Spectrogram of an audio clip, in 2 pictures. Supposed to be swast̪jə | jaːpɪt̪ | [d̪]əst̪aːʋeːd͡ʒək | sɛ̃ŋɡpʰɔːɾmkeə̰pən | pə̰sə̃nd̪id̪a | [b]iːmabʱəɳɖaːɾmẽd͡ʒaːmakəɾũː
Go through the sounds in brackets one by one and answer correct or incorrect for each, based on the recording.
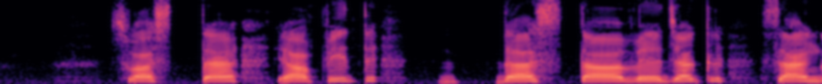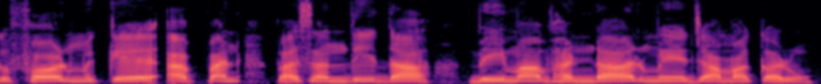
correct, correct

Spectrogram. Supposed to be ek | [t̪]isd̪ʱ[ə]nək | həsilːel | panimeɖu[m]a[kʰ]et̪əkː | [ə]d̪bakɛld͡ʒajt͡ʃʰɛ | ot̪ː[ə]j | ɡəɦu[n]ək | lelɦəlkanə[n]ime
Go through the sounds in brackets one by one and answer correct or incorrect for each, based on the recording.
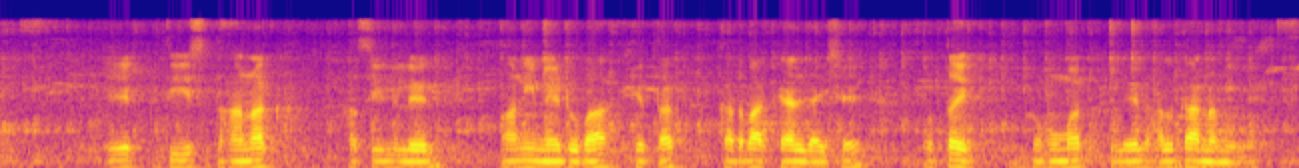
incorrect: d̪, incorrect: a, incorrect: b, correct, correct, correct, incorrect: m, incorrect: m

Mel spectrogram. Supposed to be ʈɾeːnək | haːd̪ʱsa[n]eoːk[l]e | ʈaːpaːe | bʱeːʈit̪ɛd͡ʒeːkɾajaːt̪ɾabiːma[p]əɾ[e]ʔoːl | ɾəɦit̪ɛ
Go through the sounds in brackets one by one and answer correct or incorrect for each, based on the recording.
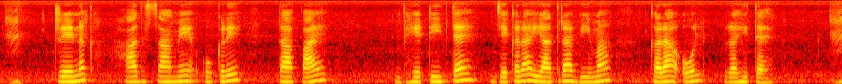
incorrect: m, incorrect: ɾ, incorrect: k, incorrect: a

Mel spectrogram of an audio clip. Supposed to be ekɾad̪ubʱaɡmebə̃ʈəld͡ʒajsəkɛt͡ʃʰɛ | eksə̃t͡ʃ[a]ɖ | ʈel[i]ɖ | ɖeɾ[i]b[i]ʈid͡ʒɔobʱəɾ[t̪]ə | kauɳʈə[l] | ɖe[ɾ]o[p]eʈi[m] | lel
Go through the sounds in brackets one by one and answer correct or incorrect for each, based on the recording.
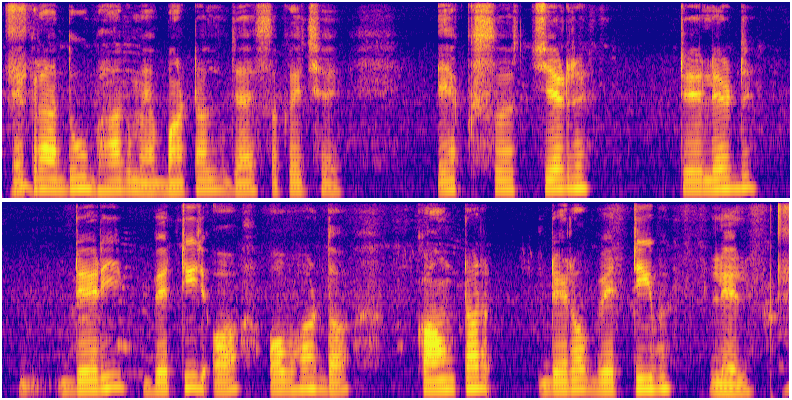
incorrect: e, incorrect: e, correct, incorrect: e, incorrect: d̪, incorrect: ɾ, correct, incorrect: b, incorrect: b

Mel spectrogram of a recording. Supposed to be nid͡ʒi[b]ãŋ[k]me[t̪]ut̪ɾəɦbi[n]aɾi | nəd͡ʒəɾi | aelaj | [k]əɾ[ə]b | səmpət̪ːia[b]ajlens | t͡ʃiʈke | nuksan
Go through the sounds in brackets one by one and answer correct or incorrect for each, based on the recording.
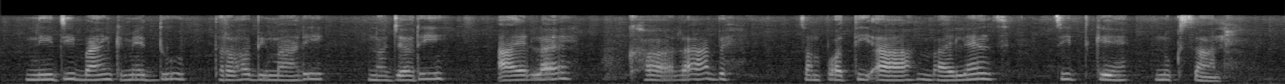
correct, correct, incorrect: d̪, incorrect: m, incorrect: kʰ, incorrect: a, correct

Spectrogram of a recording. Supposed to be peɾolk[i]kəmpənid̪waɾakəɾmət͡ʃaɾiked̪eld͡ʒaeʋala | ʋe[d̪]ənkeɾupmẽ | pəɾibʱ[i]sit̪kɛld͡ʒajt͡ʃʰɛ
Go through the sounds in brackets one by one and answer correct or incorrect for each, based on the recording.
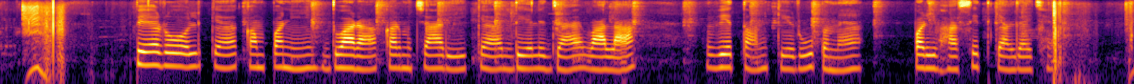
incorrect: e, incorrect: t̪, incorrect: a

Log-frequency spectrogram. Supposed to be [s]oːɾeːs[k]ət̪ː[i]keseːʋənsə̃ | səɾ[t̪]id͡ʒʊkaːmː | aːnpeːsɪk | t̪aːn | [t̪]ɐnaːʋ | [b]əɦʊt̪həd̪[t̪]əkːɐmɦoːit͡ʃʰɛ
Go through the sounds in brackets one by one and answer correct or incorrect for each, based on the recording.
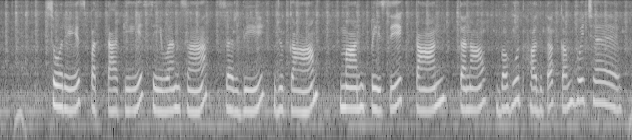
correct, incorrect: p, incorrect: a, incorrect: d̪, correct, correct, correct

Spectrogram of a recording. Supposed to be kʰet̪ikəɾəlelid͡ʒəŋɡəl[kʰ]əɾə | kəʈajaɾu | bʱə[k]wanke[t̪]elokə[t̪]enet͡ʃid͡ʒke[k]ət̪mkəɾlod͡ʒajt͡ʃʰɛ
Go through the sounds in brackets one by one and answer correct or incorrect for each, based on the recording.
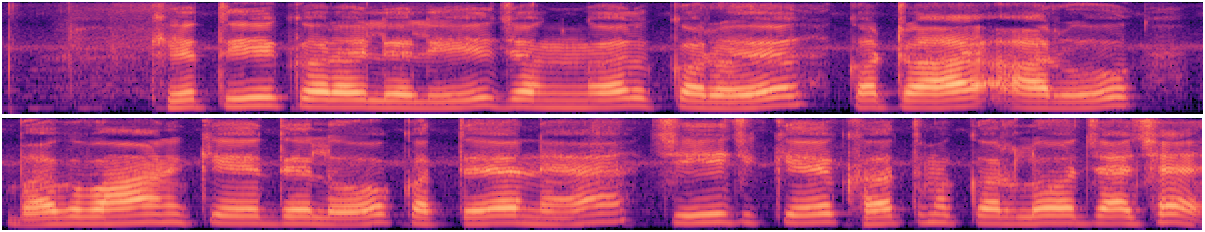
incorrect: k, incorrect: ɡ, incorrect: d̪, correct, incorrect: kʰ

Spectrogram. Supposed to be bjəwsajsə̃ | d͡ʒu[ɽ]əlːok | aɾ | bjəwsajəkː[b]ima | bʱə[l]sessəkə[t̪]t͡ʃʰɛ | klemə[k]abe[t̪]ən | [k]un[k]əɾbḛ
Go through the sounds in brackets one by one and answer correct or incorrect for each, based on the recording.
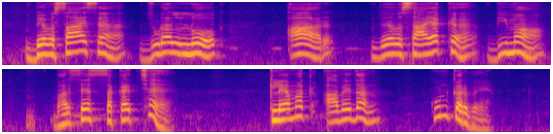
correct, correct, incorrect: ɾ, correct, correct, incorrect: d̪, correct, correct

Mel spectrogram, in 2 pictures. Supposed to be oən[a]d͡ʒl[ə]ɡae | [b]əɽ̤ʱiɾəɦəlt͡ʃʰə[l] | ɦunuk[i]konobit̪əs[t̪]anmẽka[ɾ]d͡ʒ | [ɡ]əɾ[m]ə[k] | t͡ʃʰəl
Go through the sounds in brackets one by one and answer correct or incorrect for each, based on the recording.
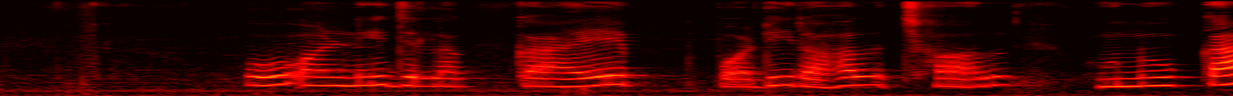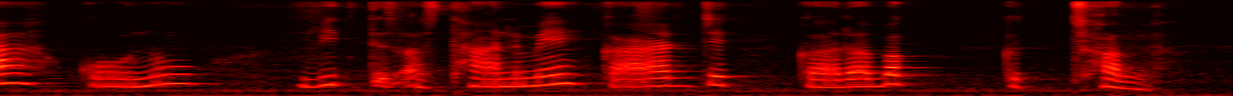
incorrect: i, correct, incorrect: p, correct, incorrect: a, incorrect: t̪ʰ, correct, incorrect: k, incorrect: b, correct

